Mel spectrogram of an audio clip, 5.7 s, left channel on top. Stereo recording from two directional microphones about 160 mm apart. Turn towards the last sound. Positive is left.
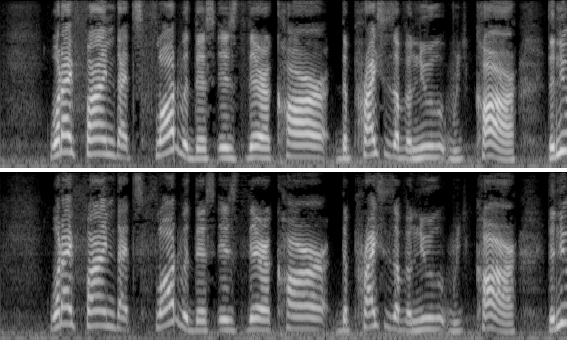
turn(degrees=25)  # may be behind; listen again after turning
